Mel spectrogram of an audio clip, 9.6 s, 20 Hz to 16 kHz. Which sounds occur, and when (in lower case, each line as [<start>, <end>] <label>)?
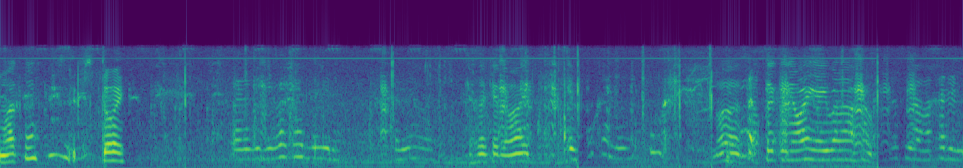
[0.00, 0.43] man speaking
[0.00, 9.63] conversation
[0.00, 9.63] mechanisms
[0.46, 0.91] human voice
[0.68, 0.83] generic impact sounds
[1.00, 1.24] man speaking
[1.26, 2.21] human voice
[1.78, 1.88] tick
[2.28, 3.40] female speech
[2.37, 2.57] generic impact sounds
[2.44, 3.05] duck
[3.12, 3.32] generic impact sounds
[3.73, 3.90] duck
[3.86, 3.94] tick
[3.94, 4.38] female speech
[4.29, 4.47] generic impact sounds
[4.64, 5.63] duck
[4.67, 5.29] man speaking
[5.55, 6.21] generic impact sounds
[5.59, 6.63] female speech
[6.34, 6.46] tick
[6.57, 7.18] duck
[6.71, 6.83] tick
[7.02, 7.17] tick
[7.11, 8.75] man speaking
[7.17, 7.35] generic impact sounds
[7.75, 8.19] duck
[8.36, 8.49] tick
[8.50, 9.20] duck
[8.71, 8.81] tick
[8.76, 9.63] female speech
